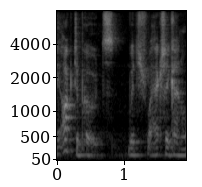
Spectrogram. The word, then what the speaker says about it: octopodes: If we treated it like an English word, we'd say octopodes, which I actually kind of like.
